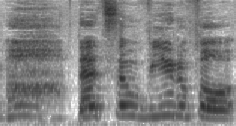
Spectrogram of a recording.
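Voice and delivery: high, breathy-free gush of delight. Retold or imitated. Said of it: "I was like".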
